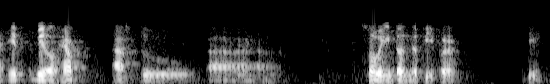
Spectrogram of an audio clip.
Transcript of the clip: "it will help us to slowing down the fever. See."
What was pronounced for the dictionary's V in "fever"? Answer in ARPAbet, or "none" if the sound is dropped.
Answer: P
